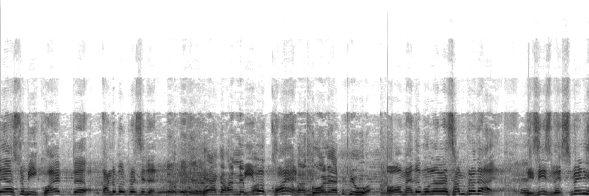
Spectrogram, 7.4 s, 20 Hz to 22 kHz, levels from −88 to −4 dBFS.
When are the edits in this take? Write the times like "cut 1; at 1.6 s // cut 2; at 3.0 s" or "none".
cut 1; at 2.0 s // cut 2; at 4.7 s // cut 3; at 6.3 s

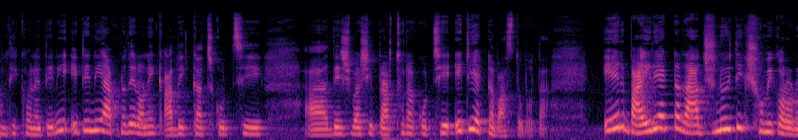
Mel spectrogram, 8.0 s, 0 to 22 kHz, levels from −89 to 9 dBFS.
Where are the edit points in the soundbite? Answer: none

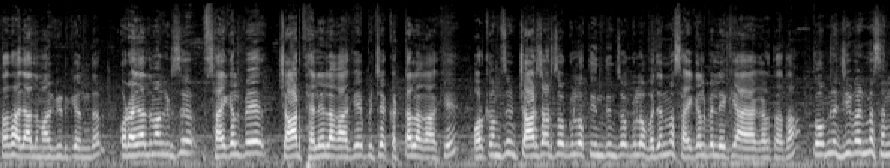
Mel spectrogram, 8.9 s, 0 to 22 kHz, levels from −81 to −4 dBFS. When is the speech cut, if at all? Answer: cut 1; at 1.0 s // cut 2; at 2.7 s // cut 3; at 4.6 s // cut 4; at 8.0 s

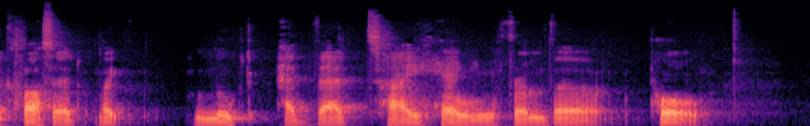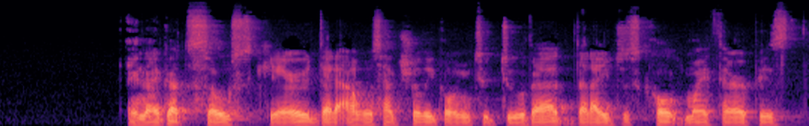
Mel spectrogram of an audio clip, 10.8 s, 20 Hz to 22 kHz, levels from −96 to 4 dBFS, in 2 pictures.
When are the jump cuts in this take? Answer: none

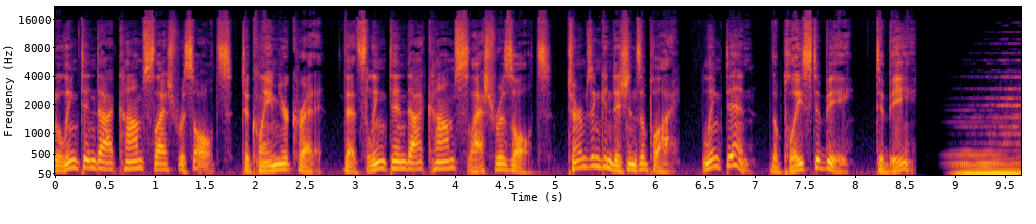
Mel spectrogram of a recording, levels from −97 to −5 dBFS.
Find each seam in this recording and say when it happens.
cut 1; at 8.6 s

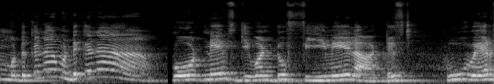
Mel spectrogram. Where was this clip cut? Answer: cut 1; at 1.7 s

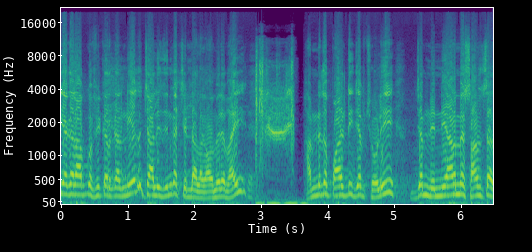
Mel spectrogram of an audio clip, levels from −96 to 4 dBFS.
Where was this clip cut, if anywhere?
cut 1; at 3.2 s

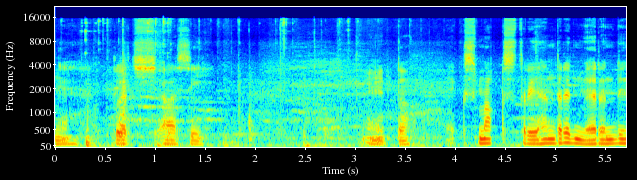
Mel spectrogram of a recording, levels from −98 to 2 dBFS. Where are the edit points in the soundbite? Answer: cut 1; at 4.1 s

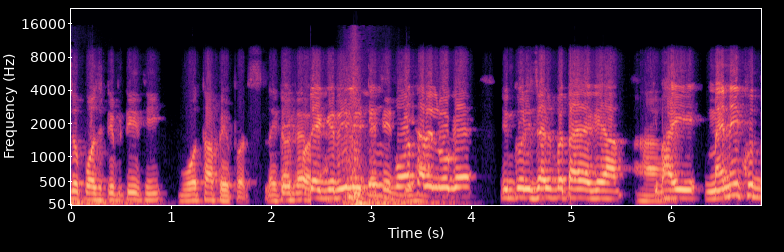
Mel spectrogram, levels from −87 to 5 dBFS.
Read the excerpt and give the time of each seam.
cut 1; at 2.4 s

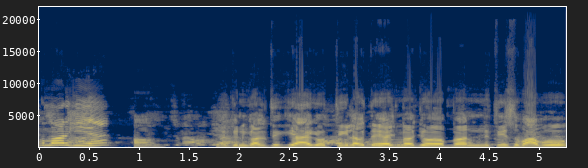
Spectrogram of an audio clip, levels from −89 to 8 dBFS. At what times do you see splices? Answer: cut 1; at 1.0 s

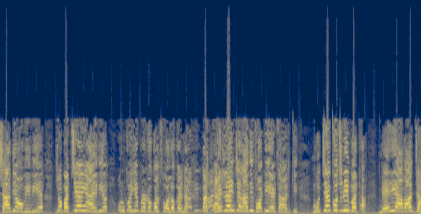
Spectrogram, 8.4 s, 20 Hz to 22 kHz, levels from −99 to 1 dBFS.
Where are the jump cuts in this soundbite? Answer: none

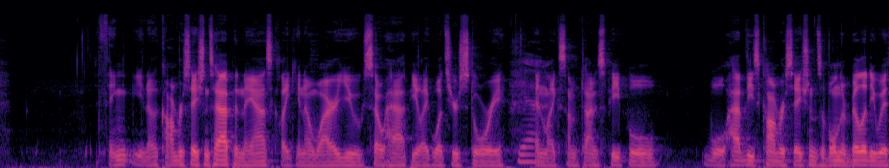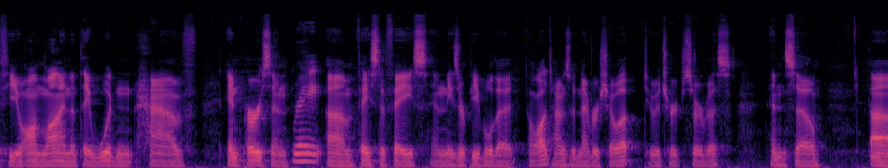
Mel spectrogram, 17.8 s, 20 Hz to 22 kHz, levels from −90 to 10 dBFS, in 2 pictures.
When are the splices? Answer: none

